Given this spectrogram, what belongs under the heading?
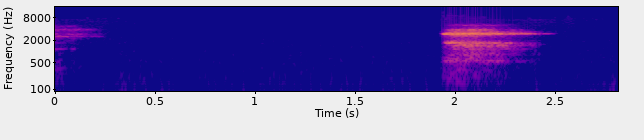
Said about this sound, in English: So I'm breathing with you right now. And it's good. It's good to just, take a breath, especially if we feel stressed or anxious.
